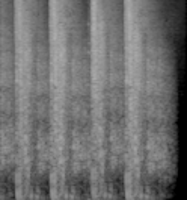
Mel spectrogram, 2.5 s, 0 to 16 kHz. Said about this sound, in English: At that very moment, Virat shot the gunman waiting in front of room 23 through the door.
